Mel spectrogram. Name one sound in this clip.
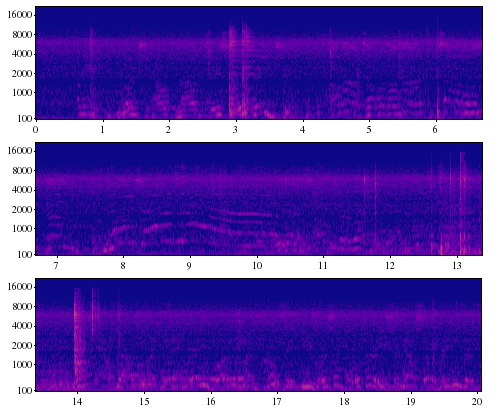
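Soup simmers and bubbles gently in a pot.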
